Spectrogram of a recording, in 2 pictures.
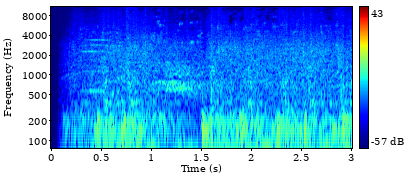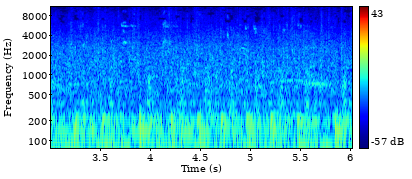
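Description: Basketball game sound in an arena: a steady bed of crowd noise with a ball being dribbled on the hardwood court.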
